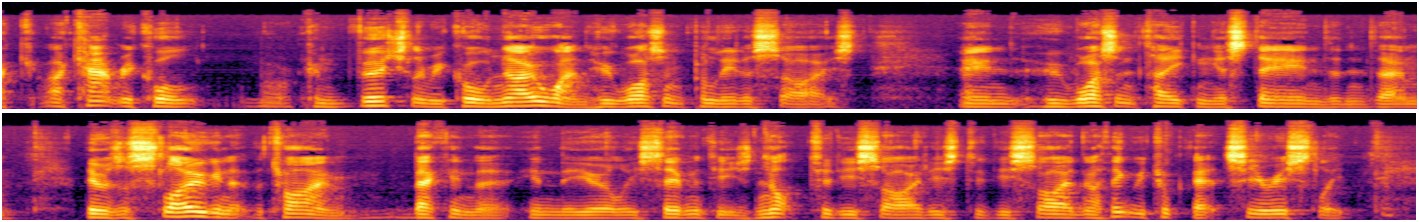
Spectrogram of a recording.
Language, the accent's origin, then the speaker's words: English; Watsonia, Victoria, Australia; When I came to La Trobe in 1967, I came from a local suburb. I came from Watsonia.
